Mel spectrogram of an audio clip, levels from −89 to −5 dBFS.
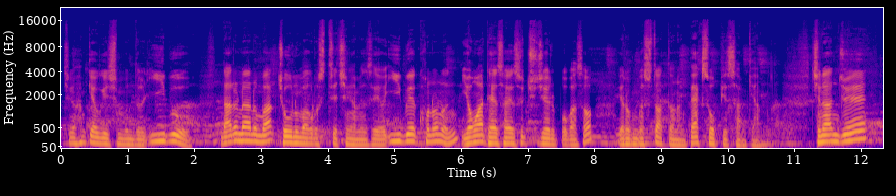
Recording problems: voice in the background; noticeable; throughout; 15 dB below the speech

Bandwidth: 16 kHz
